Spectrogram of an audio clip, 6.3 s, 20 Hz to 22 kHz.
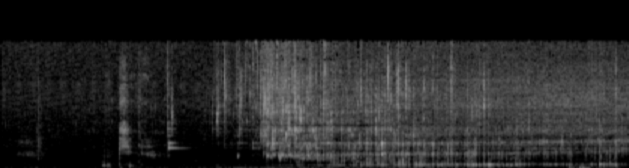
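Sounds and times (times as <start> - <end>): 
speech: 1.0 - 1.8
drink base pouring into a glass: 2.1 - 6.2.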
